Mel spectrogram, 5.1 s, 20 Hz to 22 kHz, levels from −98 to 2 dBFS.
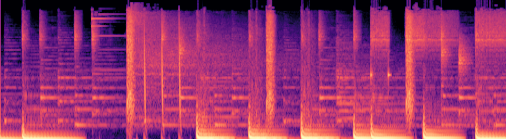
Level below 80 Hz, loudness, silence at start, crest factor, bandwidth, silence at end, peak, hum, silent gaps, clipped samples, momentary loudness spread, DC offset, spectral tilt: -8 dBFS; -10 LUFS; 0 s; 6 dB; 17 kHz; 0 s; 0 dBFS; none; none; 0.5%; 10 LU; under 0.1%; -4.5 dB/octave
